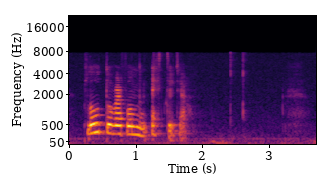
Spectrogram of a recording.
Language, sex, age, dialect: Faroese, female, 15-35, Suðurstreymoy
